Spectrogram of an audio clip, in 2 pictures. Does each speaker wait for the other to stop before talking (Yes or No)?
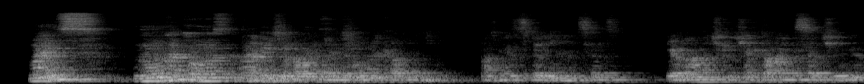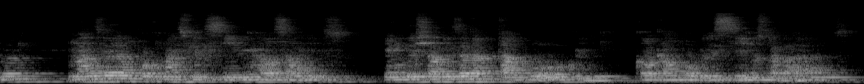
No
